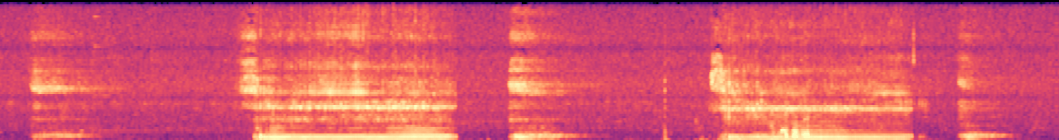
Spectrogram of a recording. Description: PIG ? PERSON ? NOPE SIR WINSTON THE BOSTON SNORING !!!!! GLAD HE IS GETTING HIS REST LOL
